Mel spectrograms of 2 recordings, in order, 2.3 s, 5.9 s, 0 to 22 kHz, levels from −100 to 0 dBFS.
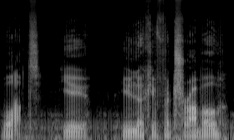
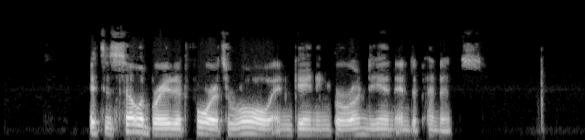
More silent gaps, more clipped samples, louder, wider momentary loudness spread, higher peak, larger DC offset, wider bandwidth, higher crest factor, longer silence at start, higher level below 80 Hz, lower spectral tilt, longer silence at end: neither; neither; second, -39 LUFS vs -17 LUFS; second, 11 LU vs 15 LU; second, -16 dBFS vs -2 dBFS; neither; first, over 20 kHz vs 7.4 kHz; first, 22 dB vs 16 dB; second, 0 s vs 0.9 s; first, -52 dBFS vs -74 dBFS; about the same, -6 dB/octave vs -5 dB/octave; second, 0 s vs 1.05 s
